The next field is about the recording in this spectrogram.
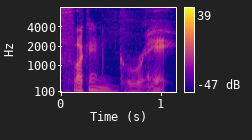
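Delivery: jealous, edgy bite landing on one word. Imitating Sam saying the word Greg: imitating Sam's edge on Greg. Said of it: "there is an edge on that word".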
